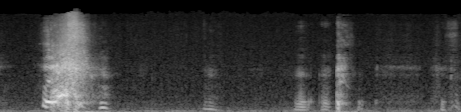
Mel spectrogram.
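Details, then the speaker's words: One forceful sneeze followed by quiet breathing and faint sounds, from a person who says they have been sneezing all day and cannot stop; part of repeated sneezing. "I have to sneeze. Sneeze again. I can't. I've been sneezing all day. Can't stop."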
